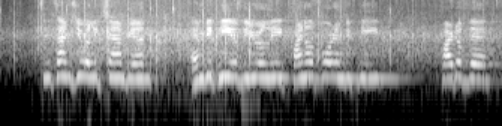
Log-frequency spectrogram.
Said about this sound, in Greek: Τα χειροκρότηματα λοιπόν για όλα αυτά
